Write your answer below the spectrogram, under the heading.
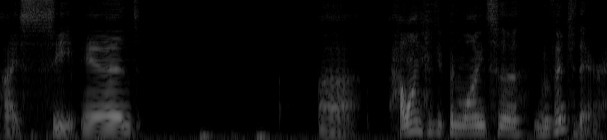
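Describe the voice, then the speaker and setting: A man's voice: mid-range voice, big pitch swings, slow pace. A man playing a nervous, polite recruiting manager in a one-sided ASMR job interview roleplay, speaking hesitantly with awkward professionalism. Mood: uneasy, flustered. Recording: clear background noise with keyboard typing. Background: loud keyboard typing and clicks.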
